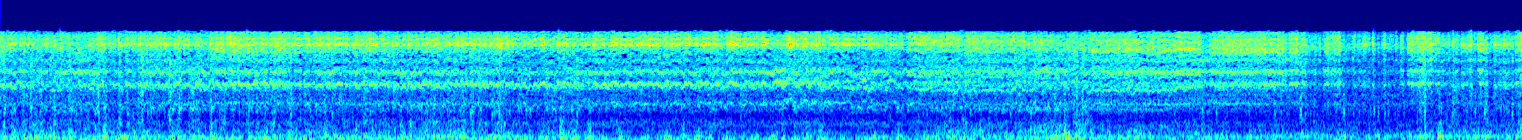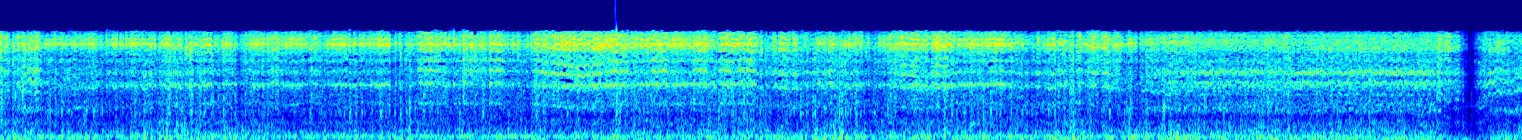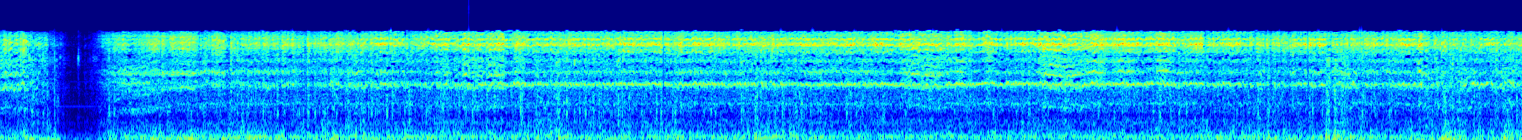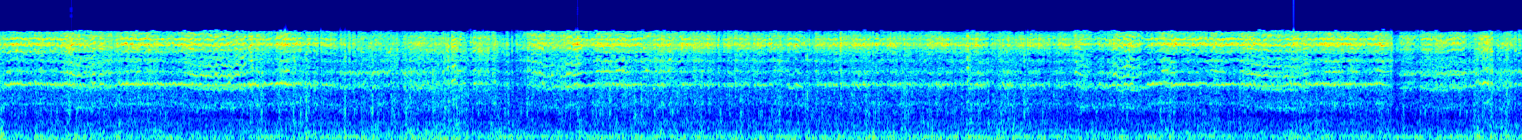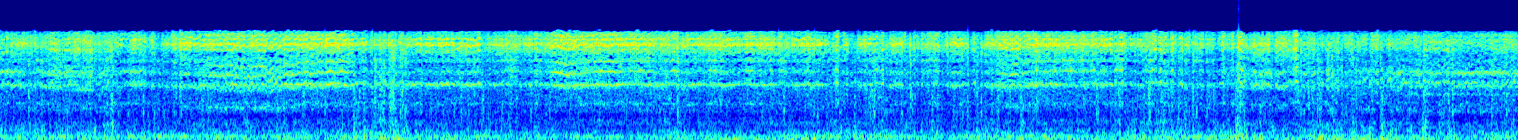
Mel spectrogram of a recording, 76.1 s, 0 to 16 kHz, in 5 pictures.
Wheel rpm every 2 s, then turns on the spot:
230, 230, 230, 230, 210, 220, 230, 220, 230, 230, 230, 220, 210, 200, 110, 160, 230, 230, 230, 220, 230, 230, 220, 220, 230, 230, 230, 230, 230, 220, 220, 220, 230, 230, 230, 230, 220, 200.
none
